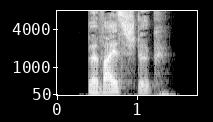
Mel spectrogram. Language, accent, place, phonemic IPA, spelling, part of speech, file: German, Germany, Berlin, /bəˈvaɪ̯sʃtʏk/, Beweisstück, noun, De-Beweisstück.ogg
- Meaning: piece of evidence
